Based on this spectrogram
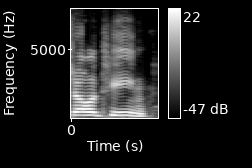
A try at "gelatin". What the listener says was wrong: It's gelatin. There's not supposed to be an A.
